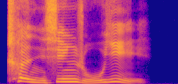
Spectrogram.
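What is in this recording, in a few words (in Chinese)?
"称心如意", Chinese; HSK6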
